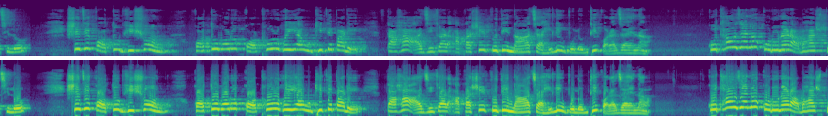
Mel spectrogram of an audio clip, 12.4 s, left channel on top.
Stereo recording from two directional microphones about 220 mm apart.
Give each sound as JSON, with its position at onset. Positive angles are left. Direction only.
{"t": 0.7, "sound": "a woman's voice", "side_deg": -35}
